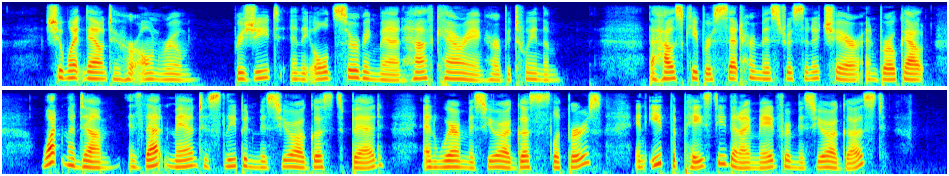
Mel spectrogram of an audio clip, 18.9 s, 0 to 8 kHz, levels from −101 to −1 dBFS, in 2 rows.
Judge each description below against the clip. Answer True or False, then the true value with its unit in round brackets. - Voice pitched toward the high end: False (170 Hz)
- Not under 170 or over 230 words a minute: True (175 wpm)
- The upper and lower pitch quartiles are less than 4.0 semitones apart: True (2.9 semitones)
